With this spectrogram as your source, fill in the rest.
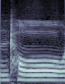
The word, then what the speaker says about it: มณโฑ: คำ เป็น น่ะ นะ คะ เช่น คำ ว่า มณโฑ นะ คะ มณฑล นะ มณเฑียร จัณฑาล กุณฑล เงี้ย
